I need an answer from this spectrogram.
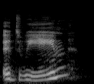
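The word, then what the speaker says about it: Aeduan: And I think it's pronounced Edwin from the Witchland series by Susan Dennard.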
